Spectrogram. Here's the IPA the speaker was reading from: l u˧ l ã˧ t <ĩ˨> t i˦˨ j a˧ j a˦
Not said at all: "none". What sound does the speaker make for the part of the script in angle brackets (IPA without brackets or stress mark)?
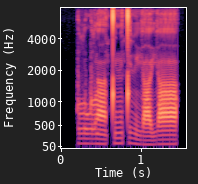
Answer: ĩ˦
